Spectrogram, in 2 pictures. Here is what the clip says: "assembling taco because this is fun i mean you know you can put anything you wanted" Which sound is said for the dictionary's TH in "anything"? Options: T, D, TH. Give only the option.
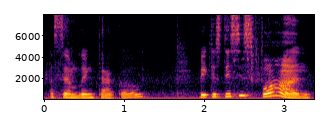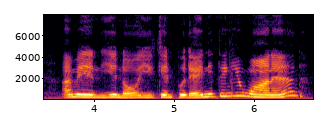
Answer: TH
